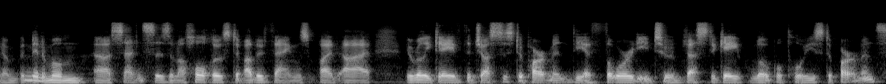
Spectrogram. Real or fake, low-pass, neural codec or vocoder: fake; 7.2 kHz; codec, 16 kHz, 0.5 kbps, FunCodec, trained on LibriTTS, 25 frames a second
